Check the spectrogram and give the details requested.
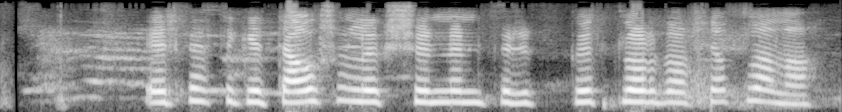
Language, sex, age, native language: Icelandic, male, 12, Icelandic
